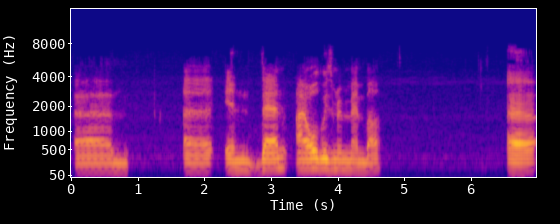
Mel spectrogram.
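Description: A man's voice: medium pitch, darkish tone, no room sound. A young man from Portugal with a Portuguese accent, talking casually to camera in English, his second language, often stopping to search for words. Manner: halting, searching for words, many restarts. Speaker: vlogger. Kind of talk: casual rambling monologue. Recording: dull lo-fi dry sound.

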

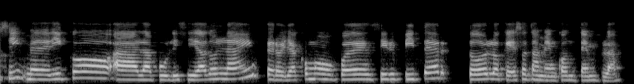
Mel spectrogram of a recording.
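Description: A woman with a Venezuelan accent speaking casually as a guest in an interview, often repeating words as she explains. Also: mid-range voice. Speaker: podcast guest, online marketer. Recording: dull, lo-fi online call audio.

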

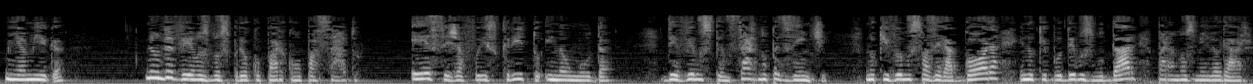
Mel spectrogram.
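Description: Actress as kind Brazilian woman, dark husky voice. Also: mid-range voice, normal speed, close to an everyday voice. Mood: earnest, consoling. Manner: earnest, gently instructive. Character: kind, wise woman comforting and advising her friend. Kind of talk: radio drama acting. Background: background music.

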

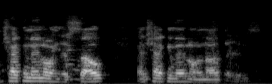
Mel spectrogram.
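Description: Young male podcast host, husky tone, eager and loose delivery. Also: medium pitch, fairly quick, a bit bright. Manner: enthusiastic, talks in loose run-on phrases. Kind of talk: casual conversation. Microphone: call.

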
